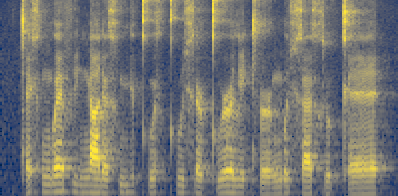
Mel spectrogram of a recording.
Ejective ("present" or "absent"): present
